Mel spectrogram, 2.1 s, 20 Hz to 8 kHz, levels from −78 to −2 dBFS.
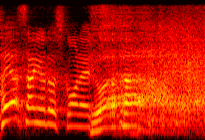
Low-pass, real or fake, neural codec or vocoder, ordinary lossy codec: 7.2 kHz; fake; codec, 24 kHz, 0.9 kbps, DualCodec; none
